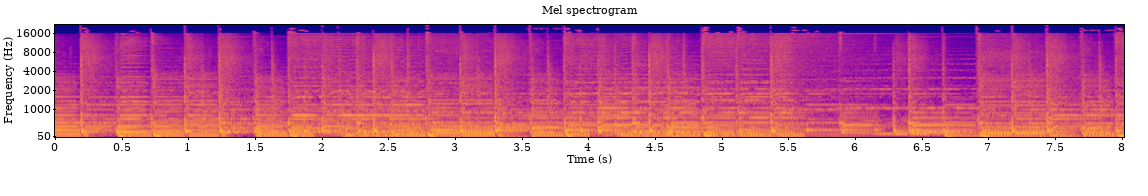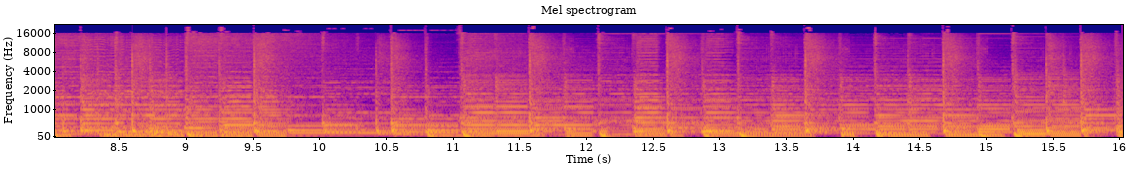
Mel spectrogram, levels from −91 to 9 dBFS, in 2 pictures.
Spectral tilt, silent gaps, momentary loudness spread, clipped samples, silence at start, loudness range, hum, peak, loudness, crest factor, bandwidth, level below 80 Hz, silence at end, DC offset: -5.5 dB/octave; none; 4 LU; under 0.1%; 0 s; 2 LU; none; 0 dBFS; -14 LUFS; 14 dB; over 20 kHz; -22 dBFS; 0 s; under 0.1%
